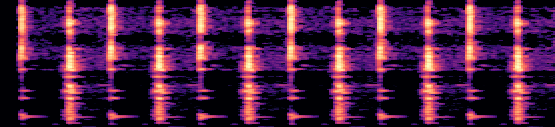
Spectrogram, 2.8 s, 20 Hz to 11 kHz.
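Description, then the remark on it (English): A clock ticks steadily and briskly, about a dozen crisp, bright ticks in quick succession, with no voices. “Clocks tell us what time it is, and we've improved the accuracy of clocks to the point that a strontium atomic clock loses maybe a second only every 15 billion years.”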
